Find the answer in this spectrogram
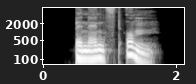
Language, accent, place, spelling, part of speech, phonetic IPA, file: German, Germany, Berlin, benennst um, verb, [bəˌnɛnst ˈʊm], De-benennst um.ogg
- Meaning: second-person singular present of umbenennen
